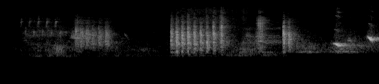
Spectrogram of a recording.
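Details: Baltimore oriole at a backyard, visiting yearly for food and offered grape jelly; loud dry rattling chatters in quick bursts, with sharper scratchy notes toward the end.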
